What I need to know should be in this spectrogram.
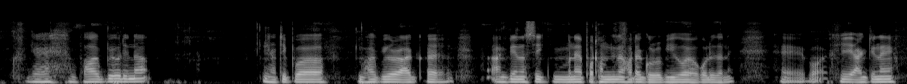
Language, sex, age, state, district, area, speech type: Assamese, male, 45-60, Assam, Morigaon, rural, spontaneous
